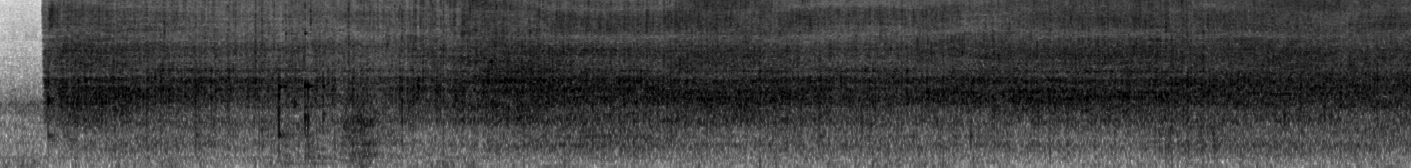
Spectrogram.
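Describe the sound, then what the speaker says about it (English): Meat sears in olive oil in a hot pan, a loud steady sizzle and crackle that starts abruptly and holds on without a break, with a few scraping stirs early on. "we just want to seal this meat off"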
